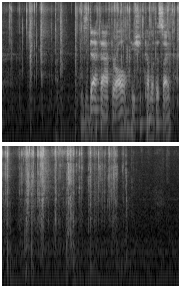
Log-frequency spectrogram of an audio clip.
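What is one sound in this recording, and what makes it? A small plastic bag crinkles as hands open it.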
